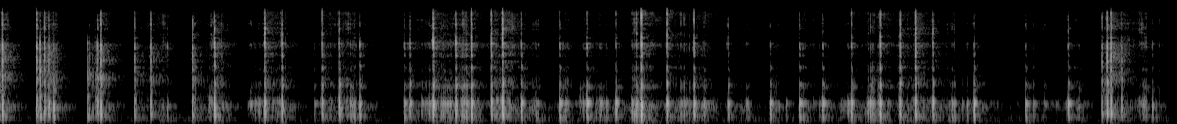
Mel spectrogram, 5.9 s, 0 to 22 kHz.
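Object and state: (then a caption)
Plastic water bottle being scratched. A thin metal-tipped tool is scratched over the ridged bottom and side of an empty, hollow, clear plastic water bottle held in the hands. The result is a rapid series of short, dry, bright scratching strokes. Each stroke carries a hollow, mid-pitched plastic resonance near 620 Hz and stops almost instantly.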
